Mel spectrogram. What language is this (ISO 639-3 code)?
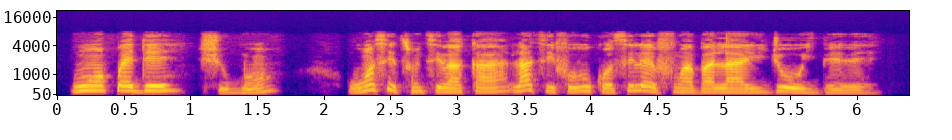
yor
